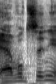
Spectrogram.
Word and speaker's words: Avildsen: Avildsen? I don't know how to pronounce it. – Avildsen, yep.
